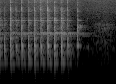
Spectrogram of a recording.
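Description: A fast, even run of sharp wood-block-like clicks, about a dozen a second, with a faint steady ringing tone under them; it stops about a second and a half in.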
